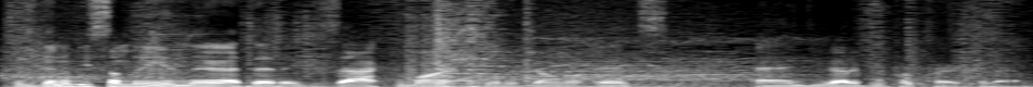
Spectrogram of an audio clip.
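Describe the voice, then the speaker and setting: Music plays in the background as a man talks. He has an American accent and speaks at a very fast pace. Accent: New York accent, comes and goes. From New York. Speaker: mobile gaming commentator. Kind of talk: gameplay voice-over commentary. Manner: halting, many fillers and repeated words.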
